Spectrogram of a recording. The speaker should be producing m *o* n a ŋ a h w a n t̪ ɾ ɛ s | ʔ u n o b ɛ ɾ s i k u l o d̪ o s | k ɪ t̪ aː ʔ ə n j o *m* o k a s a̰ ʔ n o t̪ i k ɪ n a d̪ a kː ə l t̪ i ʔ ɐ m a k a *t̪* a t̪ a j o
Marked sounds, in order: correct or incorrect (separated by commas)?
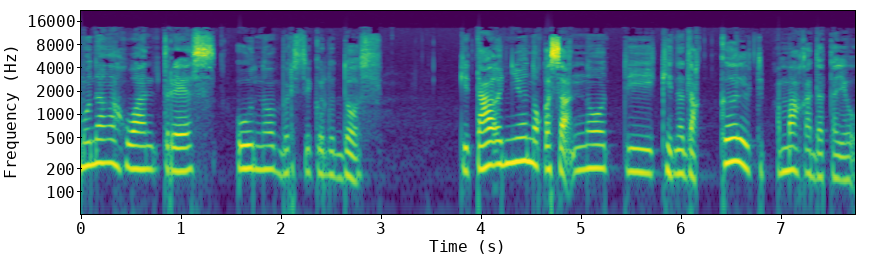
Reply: incorrect, incorrect, incorrect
